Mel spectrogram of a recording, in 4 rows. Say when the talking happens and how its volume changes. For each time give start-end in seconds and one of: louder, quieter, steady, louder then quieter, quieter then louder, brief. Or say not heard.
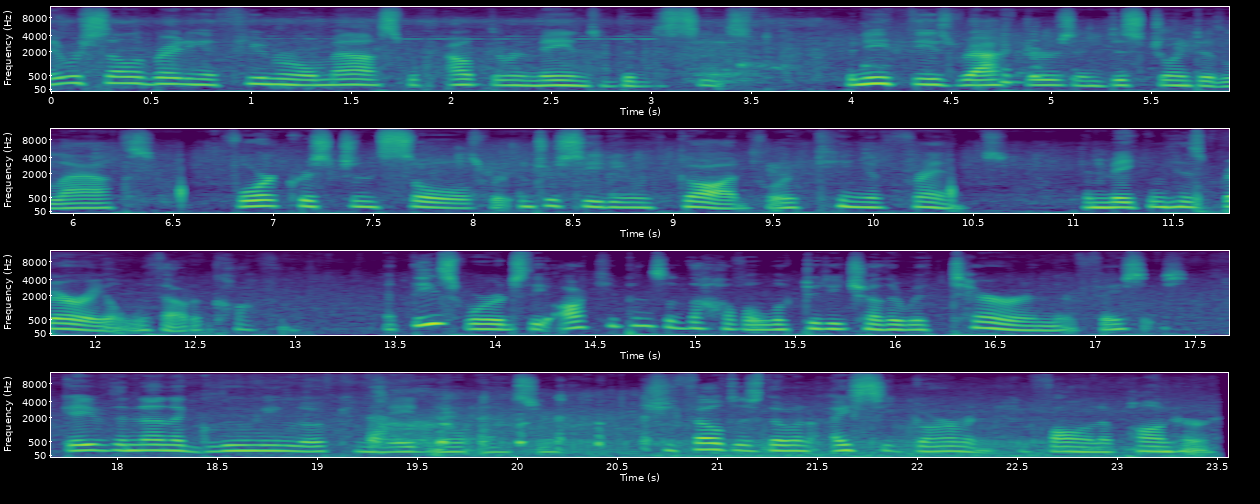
0.0-23.5 steady.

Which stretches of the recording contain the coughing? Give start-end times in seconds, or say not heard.
3.2-5.2, 19.3-20.9.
